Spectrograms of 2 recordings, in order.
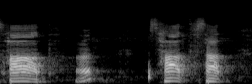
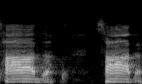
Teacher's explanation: তাহলে অঘোষ ত, অঘোষ এটাকে ঘোষ করলে হবে সাদ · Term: ঘোষী ভবন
